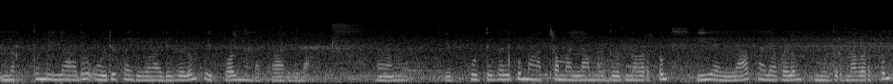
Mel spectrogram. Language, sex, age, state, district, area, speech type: Malayalam, female, 30-45, Kerala, Idukki, rural, spontaneous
